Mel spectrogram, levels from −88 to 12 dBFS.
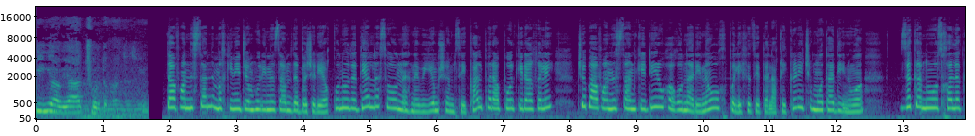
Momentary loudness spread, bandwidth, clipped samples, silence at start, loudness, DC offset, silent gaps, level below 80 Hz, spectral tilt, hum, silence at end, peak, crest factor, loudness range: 8 LU; 14 kHz; under 0.1%; 0 s; -20 LUFS; under 0.1%; 1.69-1.88 s; -46 dBFS; -6 dB/octave; none; 0.05 s; -6 dBFS; 14 dB; 3 LU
